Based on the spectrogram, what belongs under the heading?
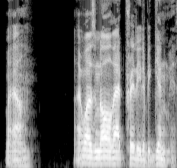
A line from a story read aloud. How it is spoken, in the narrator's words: thought grimly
